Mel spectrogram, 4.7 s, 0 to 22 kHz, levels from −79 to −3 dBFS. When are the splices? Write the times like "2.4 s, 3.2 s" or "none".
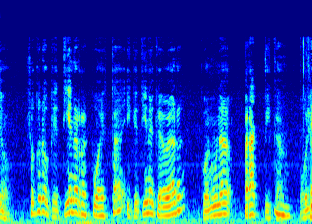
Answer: none

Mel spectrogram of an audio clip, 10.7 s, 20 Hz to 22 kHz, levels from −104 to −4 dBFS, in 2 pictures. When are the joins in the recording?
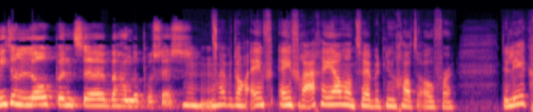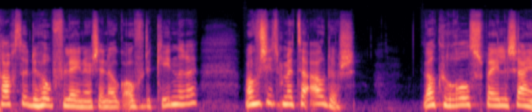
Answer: none

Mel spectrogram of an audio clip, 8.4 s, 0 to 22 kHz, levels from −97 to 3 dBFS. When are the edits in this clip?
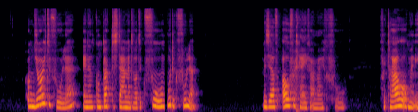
3.2 s

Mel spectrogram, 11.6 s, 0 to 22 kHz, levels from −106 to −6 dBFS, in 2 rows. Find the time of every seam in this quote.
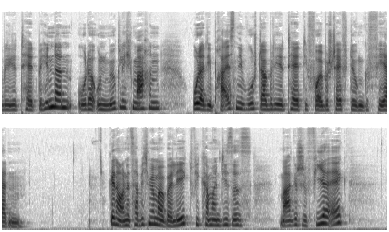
7.3 s

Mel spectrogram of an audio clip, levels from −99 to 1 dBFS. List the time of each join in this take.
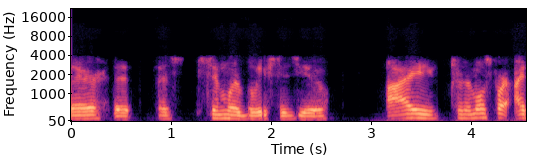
none

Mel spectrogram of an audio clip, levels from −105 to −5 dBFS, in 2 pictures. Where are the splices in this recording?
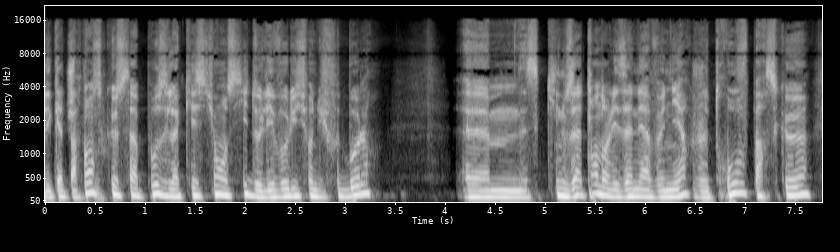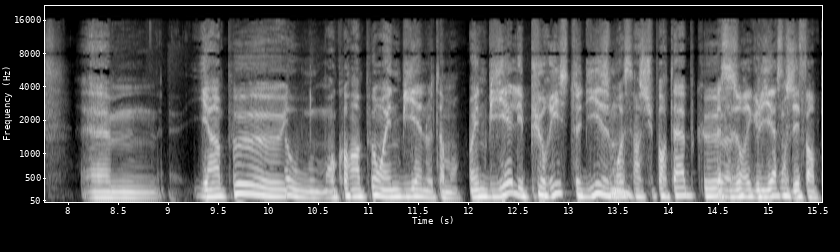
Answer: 10.2 s, 12.0 s

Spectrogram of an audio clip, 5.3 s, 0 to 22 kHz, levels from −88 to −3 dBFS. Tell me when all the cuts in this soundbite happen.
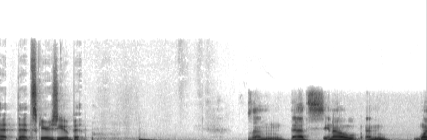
3.1 s

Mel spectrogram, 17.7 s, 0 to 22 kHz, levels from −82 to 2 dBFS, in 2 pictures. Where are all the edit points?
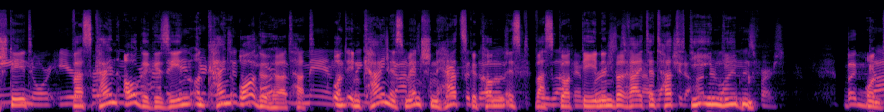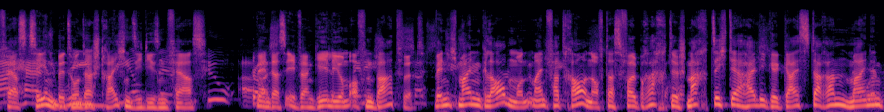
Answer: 11.3 s, 15.6 s

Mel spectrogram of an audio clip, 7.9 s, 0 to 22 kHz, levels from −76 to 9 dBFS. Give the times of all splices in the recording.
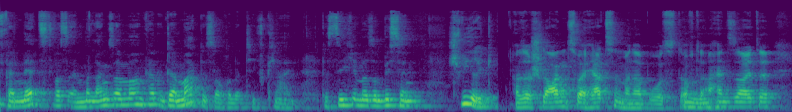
5.0 s

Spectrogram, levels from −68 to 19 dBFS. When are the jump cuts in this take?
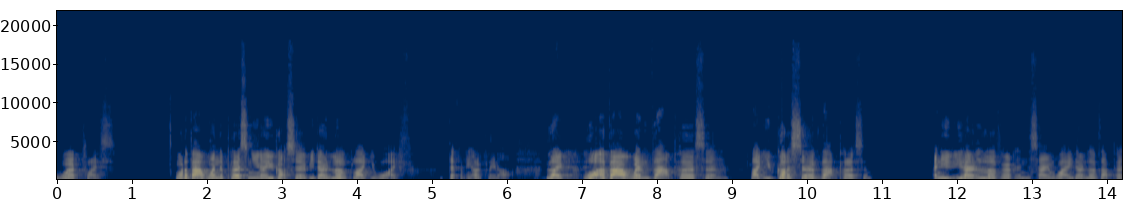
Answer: none

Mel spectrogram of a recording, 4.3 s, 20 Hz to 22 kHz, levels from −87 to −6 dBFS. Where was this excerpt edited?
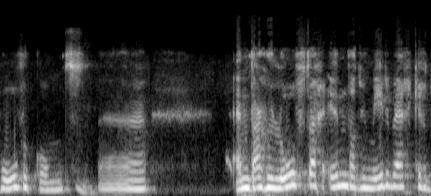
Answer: none

